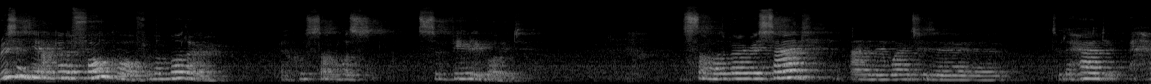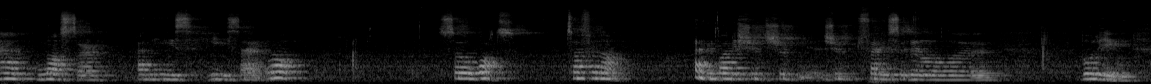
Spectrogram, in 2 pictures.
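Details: Adult woman who stutters and counts herself part of the stuttering community, speaking as keynote at a world congress for people who stutter. The finding is real stuttering.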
